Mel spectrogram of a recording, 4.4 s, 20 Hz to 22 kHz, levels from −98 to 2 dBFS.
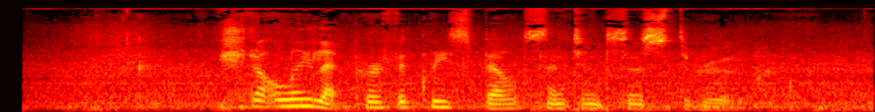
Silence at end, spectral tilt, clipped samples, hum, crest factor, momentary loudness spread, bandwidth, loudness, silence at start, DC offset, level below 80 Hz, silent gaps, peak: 0 s; -2.5 dB/octave; under 0.1%; none; 22 dB; 16 LU; 16 kHz; -31 LUFS; 0.1 s; under 0.1%; -74 dBFS; none; -12 dBFS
